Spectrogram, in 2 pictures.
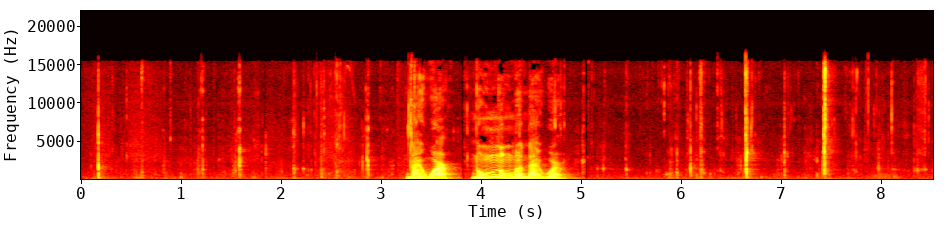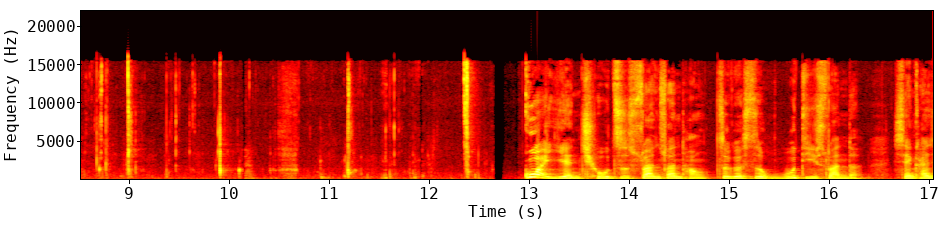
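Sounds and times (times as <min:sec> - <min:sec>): soft chewing: 0:00.0 - 0:03.9, 0:04.9 - 0:12.7
lollipop crunching: 0:05.0 - 0:12.6.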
